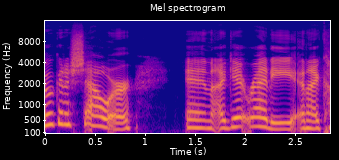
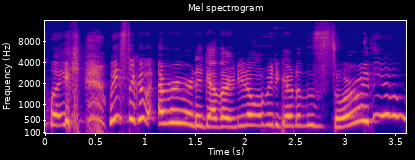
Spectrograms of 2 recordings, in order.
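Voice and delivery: rising, faster, hammed-up despair; mock lament; 7 semitones higher than usual. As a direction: overplay the heartbreak, climbing higher. Wife mock-laments husband's coldness.

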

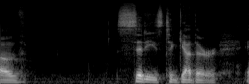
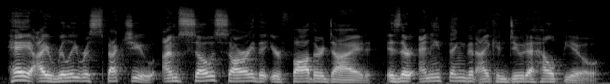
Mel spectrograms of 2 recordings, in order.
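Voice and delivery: loud, raised-pitch condolences; always loud; 5 semitones higher, 6 dB louder than usual. Shown as a demonstration. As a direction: offer sympathy at an oblivious shout. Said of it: "Maybe they're just always loud".

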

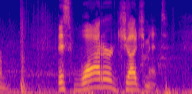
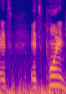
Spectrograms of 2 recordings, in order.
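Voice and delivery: ordinary talk

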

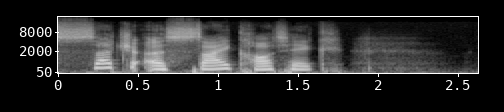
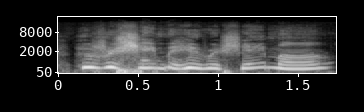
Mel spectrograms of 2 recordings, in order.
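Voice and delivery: mock yelling; 6 semitones higher than usual. Vlogger yelling at subway passengers, half-voiced mock yell. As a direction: imitate someone calling out on a train. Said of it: "you're just yelling, like".

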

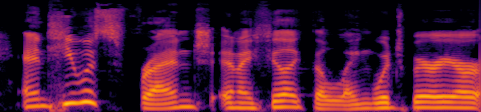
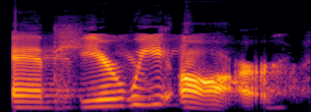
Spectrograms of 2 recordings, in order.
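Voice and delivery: slow, modified voice through an app; slowed voice filter; 4 dB louder, much slower than usual. Real, not acted. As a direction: stretch it out like a voice changer. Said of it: "voice modifier".

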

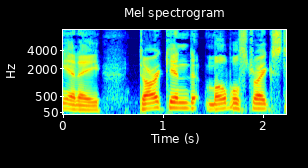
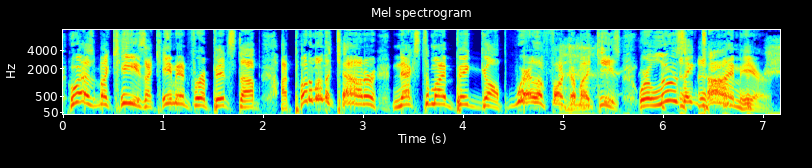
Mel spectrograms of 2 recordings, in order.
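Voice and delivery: frantic Scott Dixon; 12 semitones higher than usual. Pretend. Podcast host acts out a race driver losing his keys, frantic high yelling. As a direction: shout it like a driver in a panic who lost his keys mid-race. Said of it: "how could Scott Dixon lose his keys?".

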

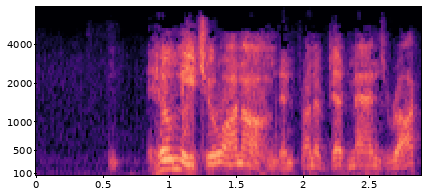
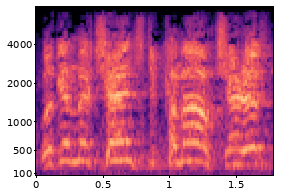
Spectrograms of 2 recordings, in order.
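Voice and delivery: loud, higher call across the distance; 6 dB louder than usual. Acted. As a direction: project it over the water. Calling across to sheriff.

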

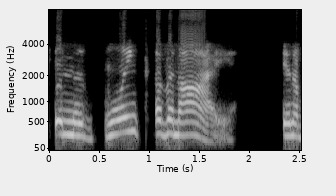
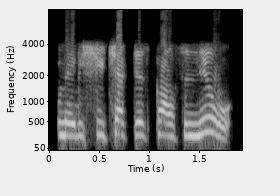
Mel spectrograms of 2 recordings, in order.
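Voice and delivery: ordinary talk, nothing marked

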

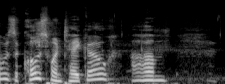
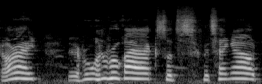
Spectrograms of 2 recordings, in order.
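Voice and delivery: calming; 7 semitones higher, 6 dB louder than usual. Acted.

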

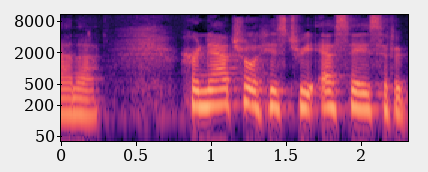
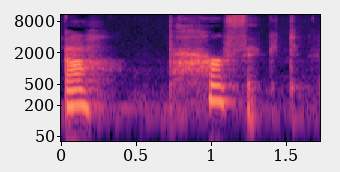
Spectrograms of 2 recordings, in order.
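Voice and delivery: breathy whisper; 5 semitones higher, much slower than usual. Real, not acted. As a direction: breathe it out in awe. Host reacts softly to the answer.

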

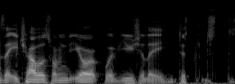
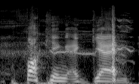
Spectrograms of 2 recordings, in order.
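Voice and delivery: slow, louder, laughing through it; exasperated laugh at bad luck; laughing disbelief; 4 semitones higher, 9 dB louder, slower than usual. Real, not acted. Telling a friend about another bloody bed, laughing exasperation.

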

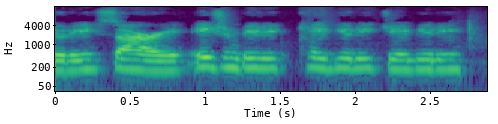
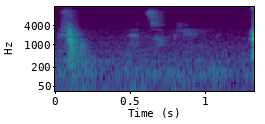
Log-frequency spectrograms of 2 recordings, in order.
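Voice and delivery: whispered; 23 dB quieter, much slower than usual. Real, not acted. Embarrassed aside after calling self dork.

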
